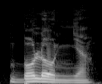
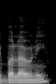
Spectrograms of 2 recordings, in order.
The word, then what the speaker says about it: Bologna: of mine never say bologoney but regardless gn is a ny sound.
